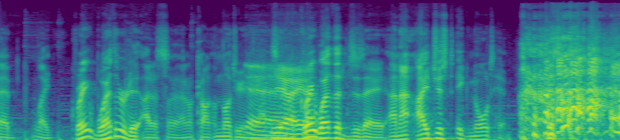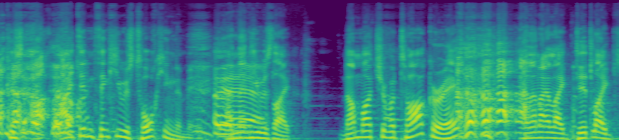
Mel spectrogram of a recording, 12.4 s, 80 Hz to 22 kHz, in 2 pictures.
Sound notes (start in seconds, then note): 5.2 laughing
